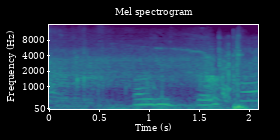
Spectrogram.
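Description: Quiet cast with a baitcasting rod and reel, the spool giving a faint whir that falls in pitch. A short, faint voice sounds about a second in.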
